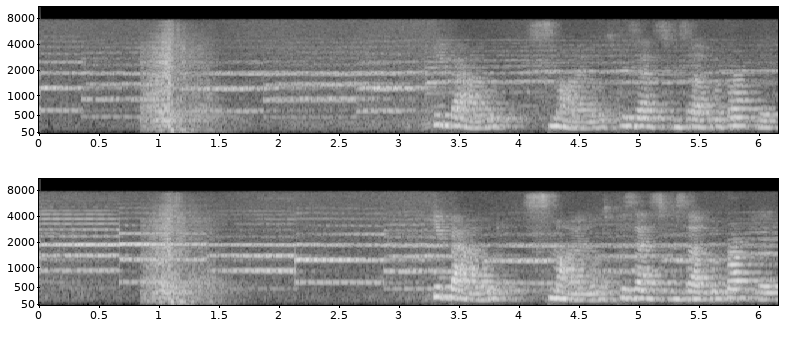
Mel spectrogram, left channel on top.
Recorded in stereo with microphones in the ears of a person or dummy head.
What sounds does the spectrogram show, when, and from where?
0.8 s a whoosh: 20° left (ahead or behind), 2.5 m
3.3 s a woman speaking: 60° right (ahead or behind), 7 m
